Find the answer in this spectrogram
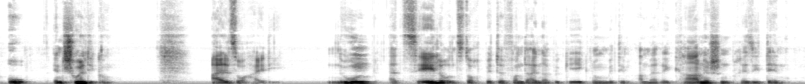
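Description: An actor playing a polite, formal television interviewer of the 1960s in a radio drama, courteous and announcer-like. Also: male voice, low-pitched, expressive, moderate pace, darkish tone.

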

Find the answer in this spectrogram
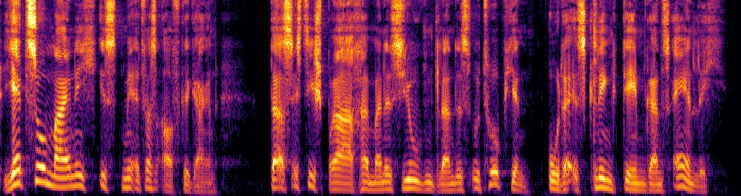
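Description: A man's voice: lowish voice, very animated, moderate pace, a little mellow, no echo, clean studio sound. A man voicing a noble, hearty giant prince in an audiobook reading, with stately, emphatic old-fashioned speech. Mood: hearty, commanding.

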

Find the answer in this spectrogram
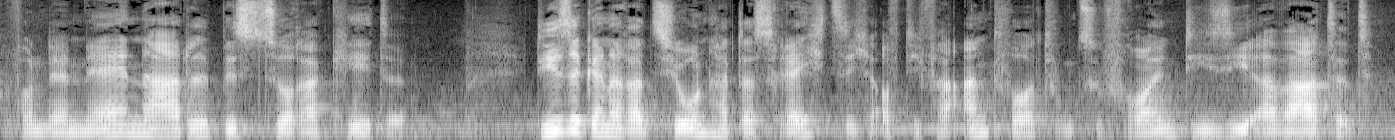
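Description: Radio play: earnest young Egyptian engineer, lively mid-range delivery, proud, faint noise behind. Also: male voice, mid-range voice, moderate pace. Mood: fervent, political. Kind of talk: radio drama acting.

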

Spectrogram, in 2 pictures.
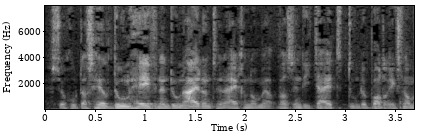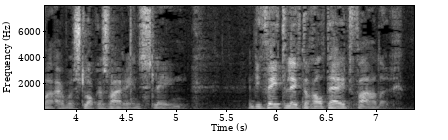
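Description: An actor playing an earnest young gentleman, respectful but dissenting, in a radio play. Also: on the low side, fast, husky. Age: young adult.

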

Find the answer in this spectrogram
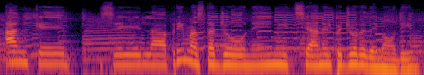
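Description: A woman reading scripted radio theatre narration with theatrical, measured phrasing. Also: mid-range voice, fairly even intonation. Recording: music under the voice. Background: music.

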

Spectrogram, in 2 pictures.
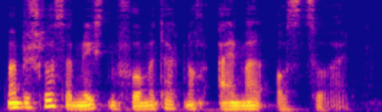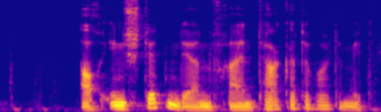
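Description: Deep-voiced male radio-drama narrator. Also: a little fast, a little mellow, slightly rough.

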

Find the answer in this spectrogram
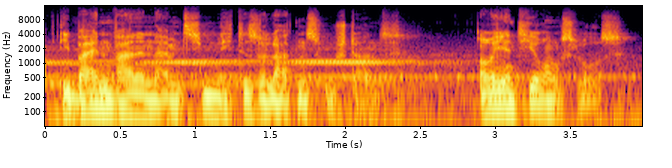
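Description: Sober male witness, low voice, matter-of-fact radio drama report, music behind. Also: lively intonation, fast. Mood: sober, troubled.

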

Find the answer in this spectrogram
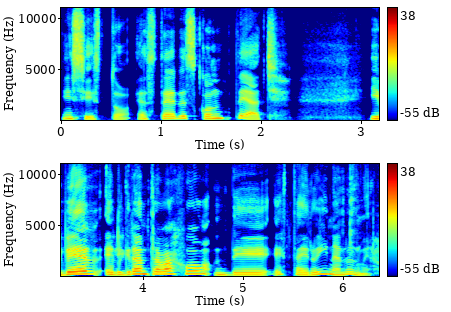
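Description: Slow-paced woman, halting delivery. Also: mid-range voice, lively intonation. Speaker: podcast host. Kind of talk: informal spoken announcement.

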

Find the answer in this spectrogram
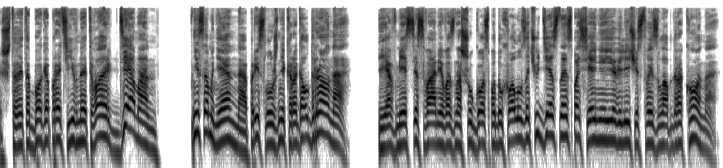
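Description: A man voicing a stern, zealous bishop who speaks coldly, with a measured hiss. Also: fairly high pitch, dry recording, studio quality, pitched above the performer's own voice. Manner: cold, hissing, measured.

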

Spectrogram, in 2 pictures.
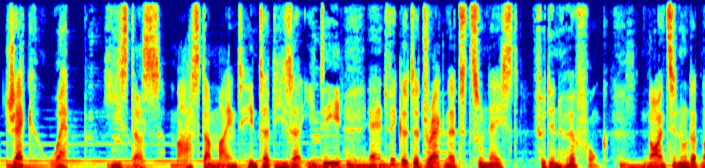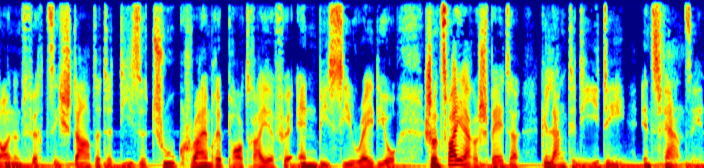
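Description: A man's voice: medium pitch, moderate pace, music in the background. A man with a German accent hosting a podcast, reading scripted narration in an articulate, presenterly way. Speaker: podcast host. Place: dry studio.

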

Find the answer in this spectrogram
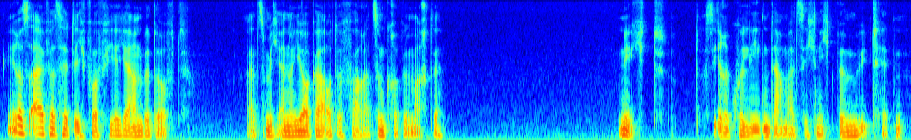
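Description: An actress in a German radio drama playing a proud, cold wife in a wheelchair, with a cutting, sardonic, articulate delivery. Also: female voice, rumbling low, creaky, warm tone, full character voice.

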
